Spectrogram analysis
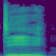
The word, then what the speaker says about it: Diorio: It's Diorio, and then Diorio. Diorio, like the Oreo cookie, but it's not spelled like the Oreo cookie.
